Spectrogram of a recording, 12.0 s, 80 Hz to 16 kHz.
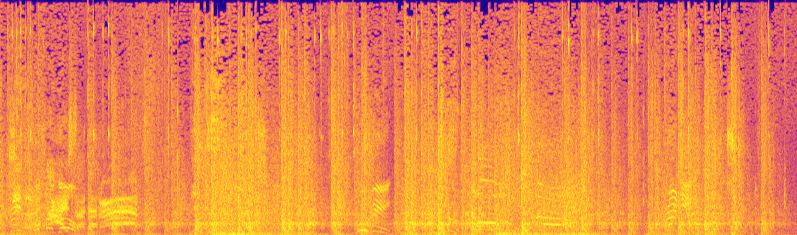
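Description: Small arms gunfire in the video game Company of Heroes 2, with rapid bursts and repeated shots crackling through a busy battle mix, along with crashes and shouted voices almost throughout.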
